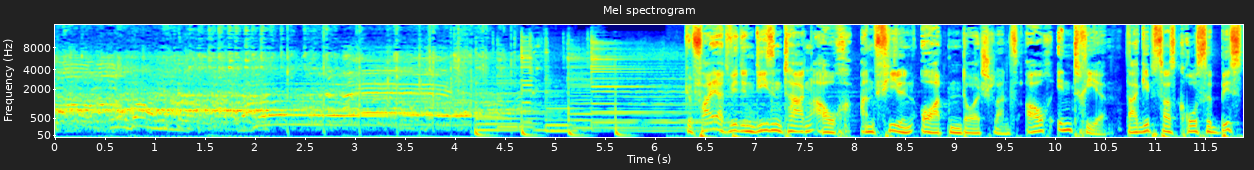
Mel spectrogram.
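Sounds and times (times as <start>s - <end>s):
shouts and whoops: 0.0s - 4.8s
crowd cheering and chattering as cyclists ride through the Vatican: 0.0s - 5.3s
speech: 6.3s - 11.8s.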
